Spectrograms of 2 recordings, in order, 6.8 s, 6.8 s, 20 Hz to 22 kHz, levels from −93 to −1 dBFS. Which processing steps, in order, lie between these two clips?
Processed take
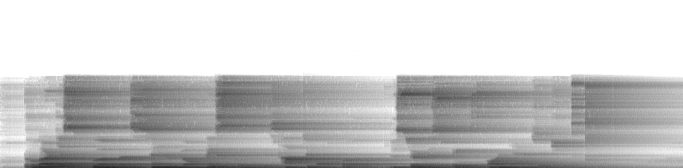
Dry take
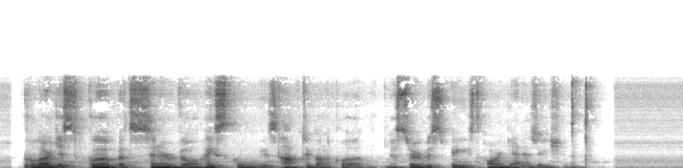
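spectral sustain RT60 2.49 s; trim -2.5 dB

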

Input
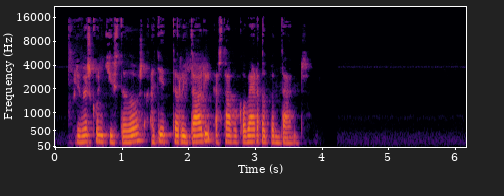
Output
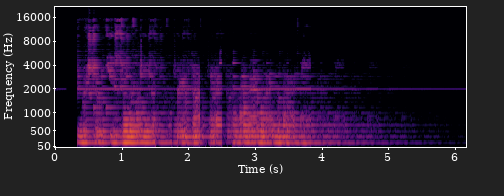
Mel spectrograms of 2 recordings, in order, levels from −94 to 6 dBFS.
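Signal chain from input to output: chunks repeated in reverse 135 ms, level -0.5 dB; overload inside the chain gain 16.5 dB; whistle 2 kHz -34 dBFS; inharmonic resonator 160 Hz, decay 0.6 s, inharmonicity 0.002; gate with hold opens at -46 dBFS; high-pass 94 Hz; trance gate "x.xxxxxxx..xx." 90 bpm -24 dB; 1.30–3.63 s: low-pass 3 kHz 12 dB/octave; echo whose repeats swap between lows and highs 252 ms, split 1.2 kHz, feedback 63%, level -10 dB; trim +2.5 dB

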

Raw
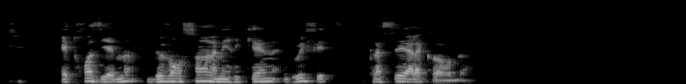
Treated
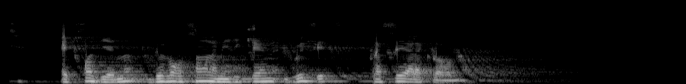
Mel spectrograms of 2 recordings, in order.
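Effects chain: low-pass that closes with the level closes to 1.3 kHz, closed at -22 dBFS; bass shelf 270 Hz +9 dB; Schroeder reverb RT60 2.5 s, combs from 28 ms, DRR 12 dB; touch-sensitive flanger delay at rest 9.2 ms, full sweep at -22.5 dBFS; trim -1.5 dB

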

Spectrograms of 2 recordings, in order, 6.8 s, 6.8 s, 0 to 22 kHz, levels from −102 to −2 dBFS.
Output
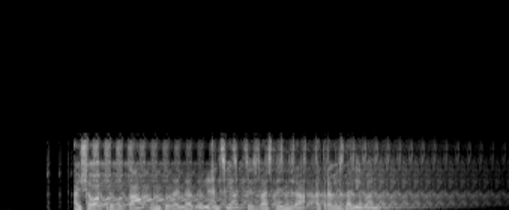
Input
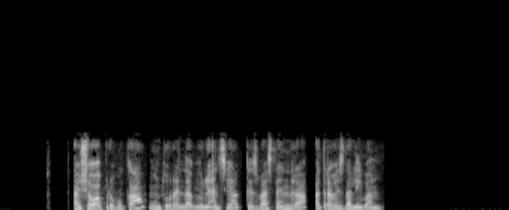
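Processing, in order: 2.27–2.80 s: LPC vocoder at 8 kHz pitch kept; on a send: thinning echo 155 ms, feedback 76%, high-pass 370 Hz, level -9 dB; on the sum: trim -6.5 dB

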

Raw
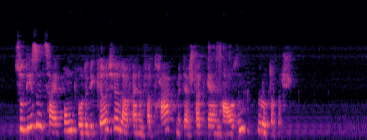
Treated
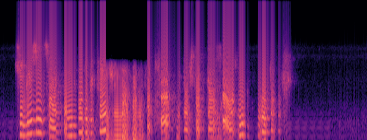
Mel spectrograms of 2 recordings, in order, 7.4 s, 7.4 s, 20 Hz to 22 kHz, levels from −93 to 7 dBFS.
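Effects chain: cycle switcher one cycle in 2, inverted; 2.12–2.95 s: monotone LPC vocoder at 8 kHz 120 Hz; trim +3.5 dB

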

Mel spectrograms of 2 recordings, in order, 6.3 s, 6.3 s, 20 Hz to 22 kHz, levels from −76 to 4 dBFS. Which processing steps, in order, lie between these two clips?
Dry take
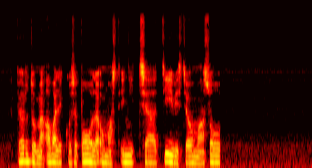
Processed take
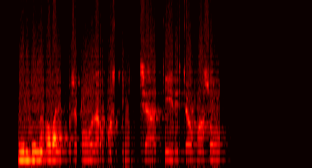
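dynamic bell 660 Hz, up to -4 dB, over -39 dBFS, Q 4.8; band-pass sweep 250 Hz -> 1.5 kHz, 0.74–1.40 s; bit crusher 7-bit; robot voice 164 Hz; on a send: feedback delay 117 ms, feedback 37%, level -14 dB; on the sum: trim -1.5 dB

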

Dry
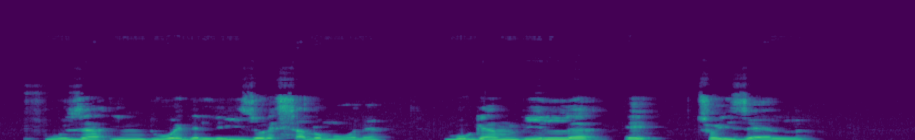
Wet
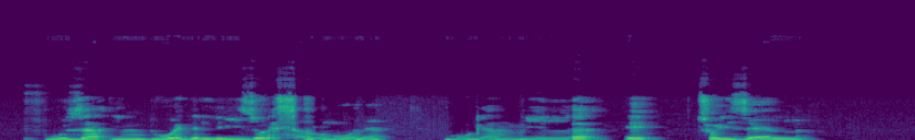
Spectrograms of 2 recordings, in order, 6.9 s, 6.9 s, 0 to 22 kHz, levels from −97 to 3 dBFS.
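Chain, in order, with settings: 2.02–4.30 s: compressor with a negative ratio -39 dBFS, ratio -1; trim +5 dB

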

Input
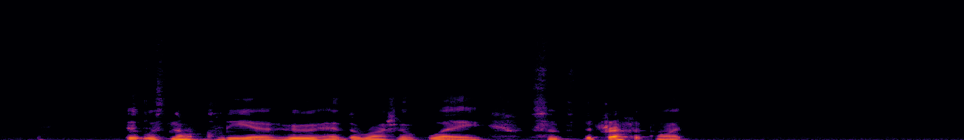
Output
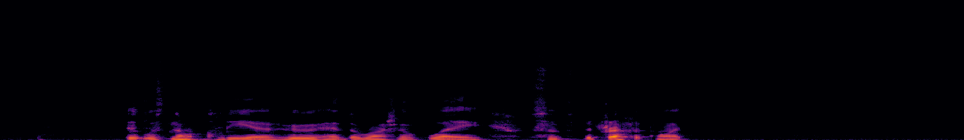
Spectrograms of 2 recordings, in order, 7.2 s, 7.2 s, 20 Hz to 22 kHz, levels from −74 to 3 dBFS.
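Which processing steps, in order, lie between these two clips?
peaking EQ 820 Hz +7 dB 1 oct; trim -4.5 dB

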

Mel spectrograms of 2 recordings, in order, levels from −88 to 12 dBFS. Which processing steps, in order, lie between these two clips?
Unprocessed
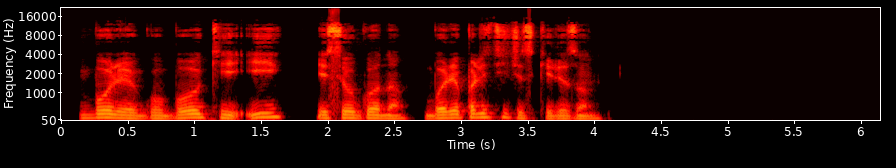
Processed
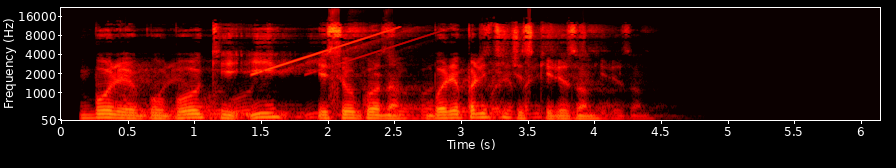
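painted sound rise, 1.42–2.55 s, 1.9–11 kHz -39 dBFS; on a send: delay 404 ms -16 dB; on the sum: plate-style reverb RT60 0.79 s, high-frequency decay 0.65×, pre-delay 115 ms, DRR 16.5 dB; trim -2 dB

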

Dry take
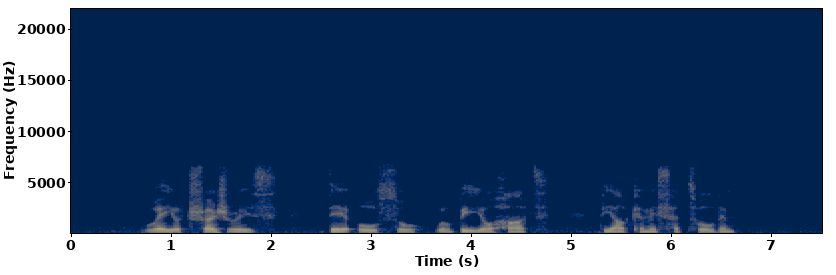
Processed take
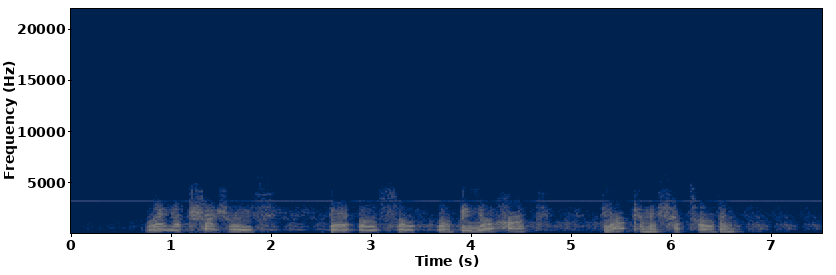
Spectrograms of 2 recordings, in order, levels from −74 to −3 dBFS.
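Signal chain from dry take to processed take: comb filter that takes the minimum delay 5.5 ms; gate with hold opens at -59 dBFS; whistle 3.2 kHz -62 dBFS; three-band isolator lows -17 dB, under 430 Hz, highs -21 dB, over 3.6 kHz; compression 6:1, threshold -42 dBFS, peak gain reduction 14 dB; distance through air 220 m; thinning echo 282 ms, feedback 85%, high-pass 250 Hz, level -18 dB; on a send at -21 dB: reverberation RT60 0.60 s, pre-delay 3 ms; on the sum: trim +8.5 dB

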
